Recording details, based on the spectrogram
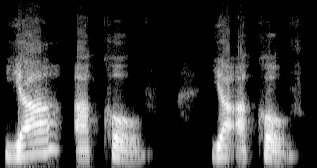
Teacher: So the accent is on the last syllable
